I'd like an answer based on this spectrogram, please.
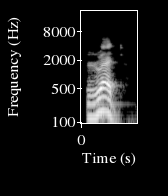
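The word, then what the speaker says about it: read: राज ने पढ़ा, राज रेड। रीड को वर्ब का सेकंड फॉर्म में रेड प्रोनाउंसिएशन होता है।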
